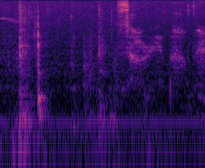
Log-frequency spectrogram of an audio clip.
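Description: Close-miked mouth sounds from eating noodles: two soft clicks in the first half second, then a short, hissing, breathy sound about a second in.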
